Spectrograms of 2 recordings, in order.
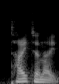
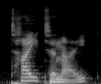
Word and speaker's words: Titanite: I think it's clearly based on the word titanium.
